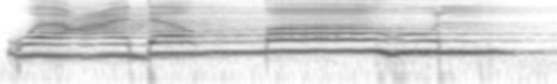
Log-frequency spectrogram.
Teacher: ada lam berbaris fathah yang berdiri fathah panjang cara bacanya panjang dua harakat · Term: mad thi'i muqadar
